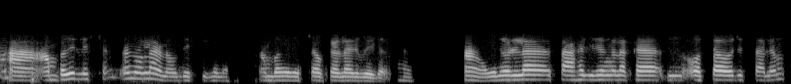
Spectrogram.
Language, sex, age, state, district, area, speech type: Malayalam, female, 45-60, Kerala, Kottayam, rural, conversation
